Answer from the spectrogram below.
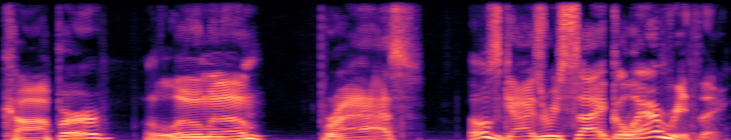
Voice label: recycling, voice, biker; Left 4 Dead 2; left4dead2 dlc3; survivor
